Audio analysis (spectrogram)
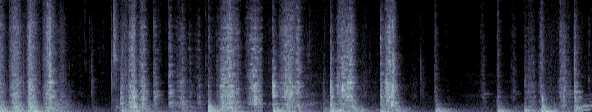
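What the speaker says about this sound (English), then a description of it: "we keep an old trowel handy and we just scrape it down" An old trowel scraping down surfaces inside a chicken coop, making loud rasping strokes in an uneven rhythm, roughly a dozen short scrapes with brief gaps between them, close up and without talk.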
